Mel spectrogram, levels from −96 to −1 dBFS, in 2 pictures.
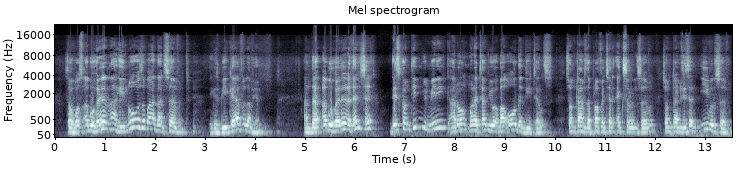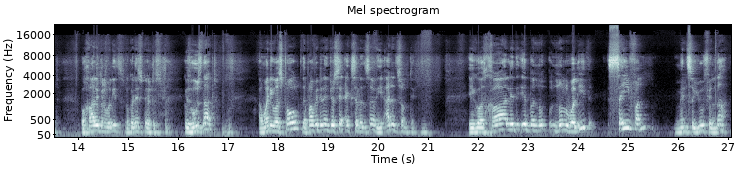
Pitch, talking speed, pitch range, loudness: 135 Hz, 170 wpm, 115-170 Hz, -12 LUFS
